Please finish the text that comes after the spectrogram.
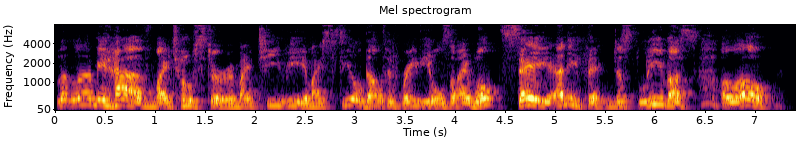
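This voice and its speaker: A man's voice: a little high, unhurried, hardly any pauses, darkish tone, lightly acted. Man acting an impassioned, fed-up TV newsman. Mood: pleading. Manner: impassioned, urgent, oratorical. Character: fed-up male TV newsman delivering an impassioned rant. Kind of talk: dramatic film monologue.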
